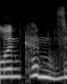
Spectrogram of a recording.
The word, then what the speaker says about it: Lincoln: Abraham Lincoln's Face. Who can tell us something about the real Abraham Lincoln? Miss Daisy asked after Mr. Macky left with his hat and beard. Lincoln rhymes with stinkin', I said.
